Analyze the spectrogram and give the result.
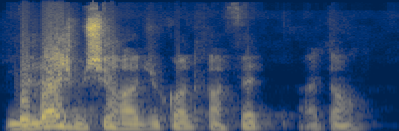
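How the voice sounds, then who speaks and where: A young man with a Cameroonian accent speaks in a low, dark, mellow voice. He co-hosts a relaxed podcast and tells his own story with animation and frequent laughter. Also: fast, breathy edge. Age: young adult. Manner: lively storytelling, laughs often. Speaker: podcast co-host. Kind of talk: casual podcast conversation.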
